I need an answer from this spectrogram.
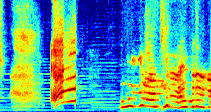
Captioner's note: screams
